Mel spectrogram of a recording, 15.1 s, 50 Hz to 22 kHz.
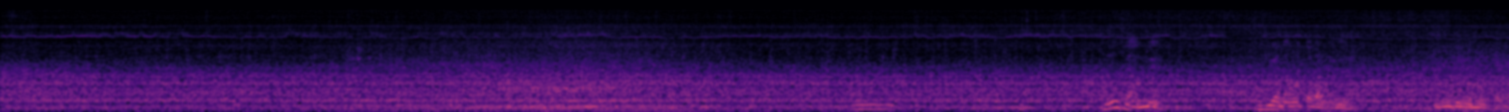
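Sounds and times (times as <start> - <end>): outdoor background hiss: 0.0 - 15.0.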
